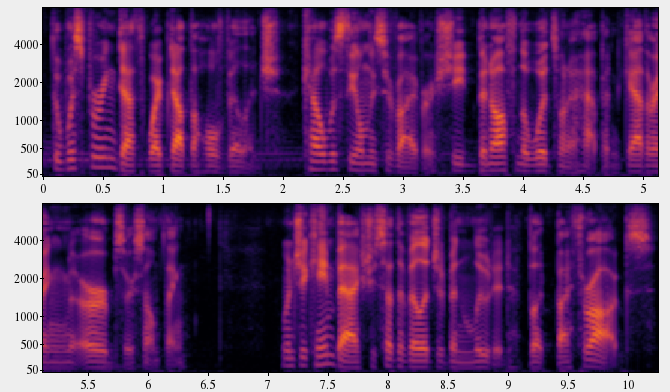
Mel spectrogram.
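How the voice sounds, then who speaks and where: A man's voice: lowish voice, expressive, fairly quick, few pauses, fairly bright tone. A man voicing an earnest, protective young adventurer in a storybook, in a plain, defensive manner. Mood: explaining.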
